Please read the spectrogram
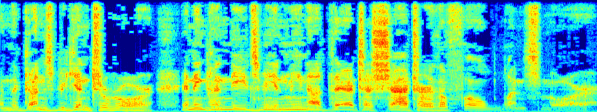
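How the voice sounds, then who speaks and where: The man adopts a raspy put-on character voice and keeps a moderate speed. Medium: read story. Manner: fierce, resolute.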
